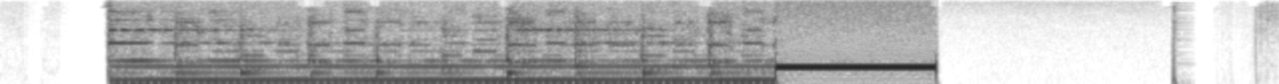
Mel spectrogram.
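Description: A telephone line tone plays while a call is being transferred: a steady, buzzing multi-pitched tone holds for about three seconds, then switches to a single pure tone before cutting off, followed by one brief click.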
